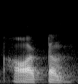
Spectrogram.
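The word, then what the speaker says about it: autumn: है एम एन है तो जब लास्ट में अगर देखिए वर्ड्स के लास्ट में एम एन हो तो एन साइलेंट हो जाएगा क्या हो जाएगा एन साइलेंट तो यहां पे आपका एन साइलेंट हो जाएगा क्या है साइलेंट तो अब जब एन साइलेंट हो गया तो ए यू टी यू एम ऑटम क्या हो जाएगा ऑटम क्या हो गया ऑटम ठीक है यहां तक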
